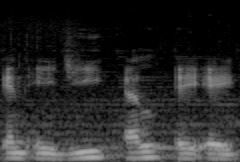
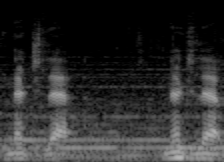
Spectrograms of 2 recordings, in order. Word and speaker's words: Najla: And once again, the official pronunciation of it is Najla with a J. So it should have been written with a J, but because Egyptians are writing the names and stuff, they wrote it with a G, so it would be pronounced Nagla.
